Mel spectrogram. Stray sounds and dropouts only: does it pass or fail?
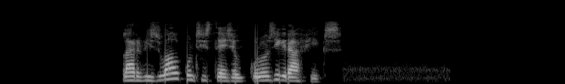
pass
